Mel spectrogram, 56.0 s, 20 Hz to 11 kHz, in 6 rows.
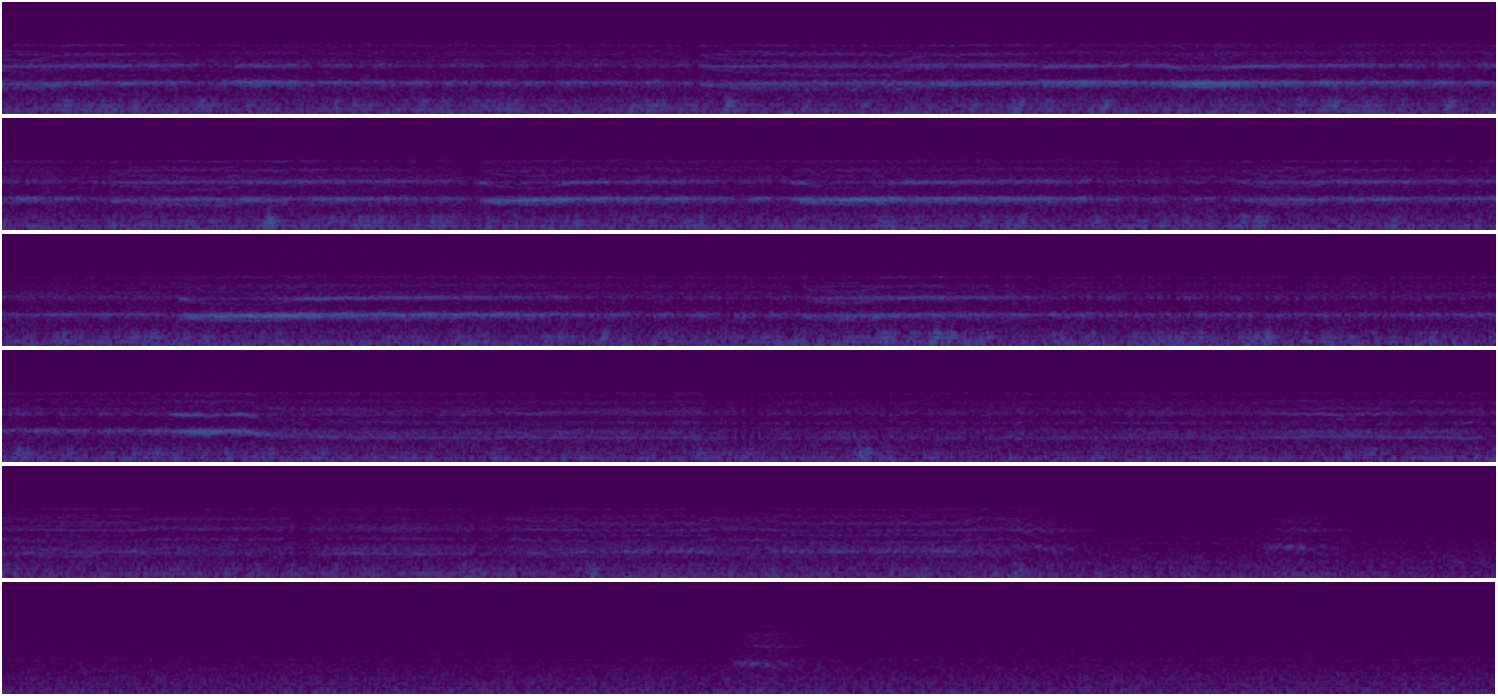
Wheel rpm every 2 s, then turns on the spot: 230, 230, 220, 220, 230, 220, 220, 220, 230, 230, 220, 230, 230, 230, 230, 180, 160, 160, 160, 160, 160, 160, 30, 10, 0, 0, 0, 0.
none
